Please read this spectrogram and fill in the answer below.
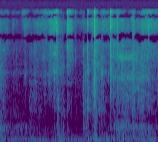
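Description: Near silence, with faint crinkling and a few light ticks from a clear plastic binder pocket and paper sheets being handled.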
